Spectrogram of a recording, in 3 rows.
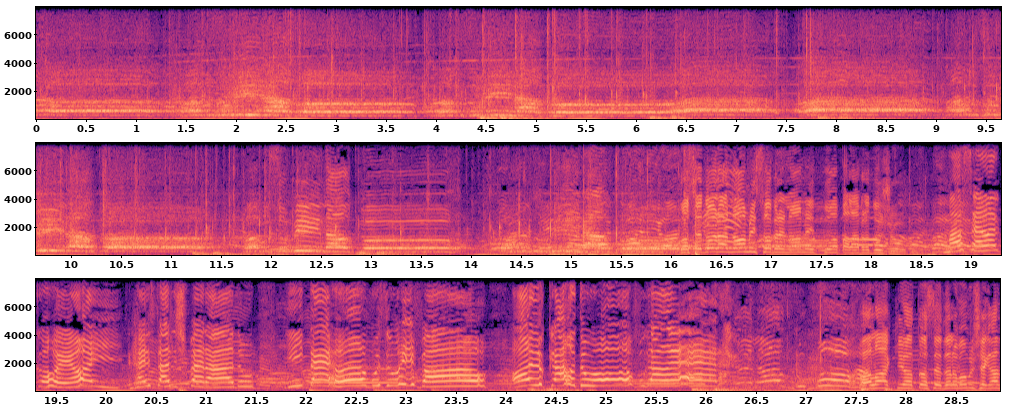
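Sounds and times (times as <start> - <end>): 
football supporters singing a chant in stadium: 0.0 - 27.7
speech: 15.8 - 28.9.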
